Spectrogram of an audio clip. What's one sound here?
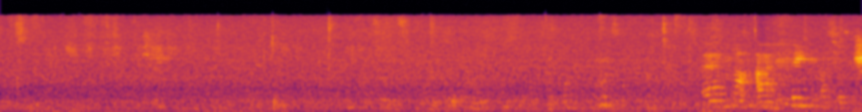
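A crowd murmurs and chatters in a room.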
